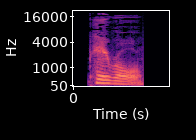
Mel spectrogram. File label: "payroll", English, voice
